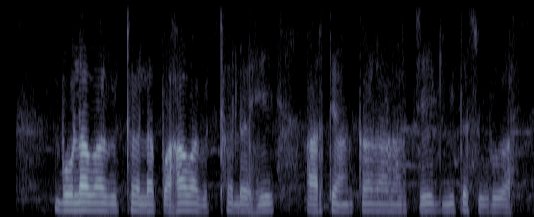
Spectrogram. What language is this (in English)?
Marathi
